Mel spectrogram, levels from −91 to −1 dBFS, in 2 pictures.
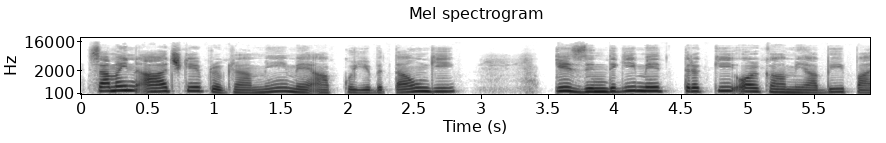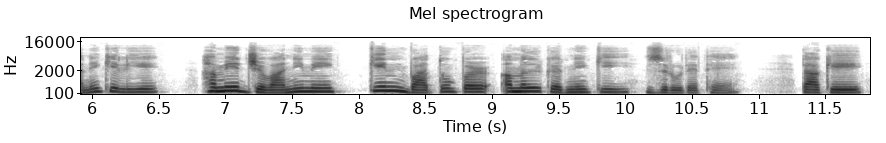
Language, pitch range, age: Urdu, 190-260 Hz, 20-39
